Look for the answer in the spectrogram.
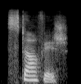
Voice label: "starfish", Indian

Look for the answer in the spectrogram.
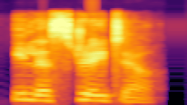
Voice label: "illustrator", Indian

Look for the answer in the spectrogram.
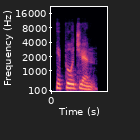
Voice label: "hypogean", Indian

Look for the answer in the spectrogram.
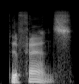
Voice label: "defence", American

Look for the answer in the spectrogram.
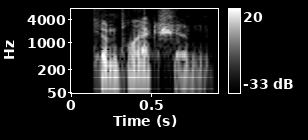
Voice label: "complexion", American

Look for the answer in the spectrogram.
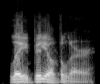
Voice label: "labiovelar", American

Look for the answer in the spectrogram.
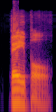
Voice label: "babel", American

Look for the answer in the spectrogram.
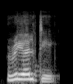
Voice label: "realty", Indian

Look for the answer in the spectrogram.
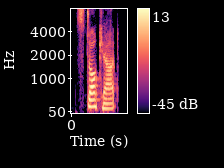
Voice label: "stockyard", Indian

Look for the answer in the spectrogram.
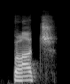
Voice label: "parch", Indian; Dictionary

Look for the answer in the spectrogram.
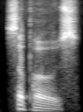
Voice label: "suppose", American

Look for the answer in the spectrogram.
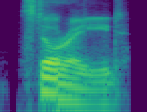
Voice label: "storied", British

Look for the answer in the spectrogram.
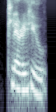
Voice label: "clerihew", Indian

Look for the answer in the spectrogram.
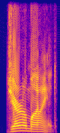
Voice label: "jeremiad", American

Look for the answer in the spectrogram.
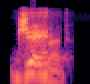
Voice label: "jehad", Indian

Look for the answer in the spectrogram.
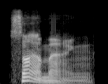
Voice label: "siamang", British

